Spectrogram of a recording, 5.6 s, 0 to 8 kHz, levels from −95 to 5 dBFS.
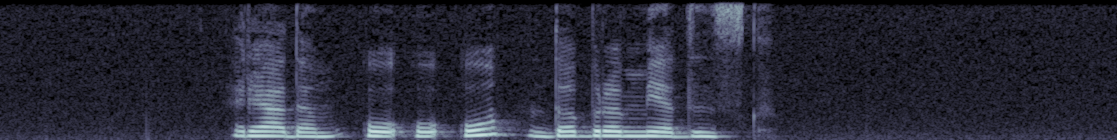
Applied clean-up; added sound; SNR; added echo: none; none; none; none.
